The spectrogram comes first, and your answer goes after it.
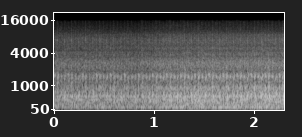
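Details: Toyota Vigo 1KD diesel just after an injection pump rebuild: even idle clatter that firms up slightly, with no odd knocks or misses. Knocking is said to quiet down after the first moments; now healthy.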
